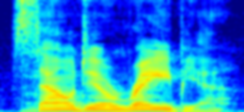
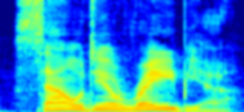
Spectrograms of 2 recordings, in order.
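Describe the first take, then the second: The two takes are said the same way.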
